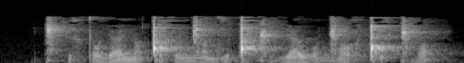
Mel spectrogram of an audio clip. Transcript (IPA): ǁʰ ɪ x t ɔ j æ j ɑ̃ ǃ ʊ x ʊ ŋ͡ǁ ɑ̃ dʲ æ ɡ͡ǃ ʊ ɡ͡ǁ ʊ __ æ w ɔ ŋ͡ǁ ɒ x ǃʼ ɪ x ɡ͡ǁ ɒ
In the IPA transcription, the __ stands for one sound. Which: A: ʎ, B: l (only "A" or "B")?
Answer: A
